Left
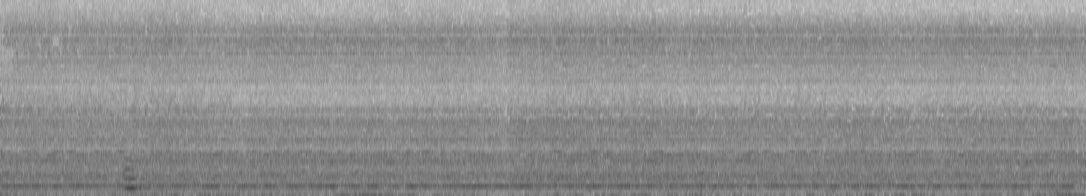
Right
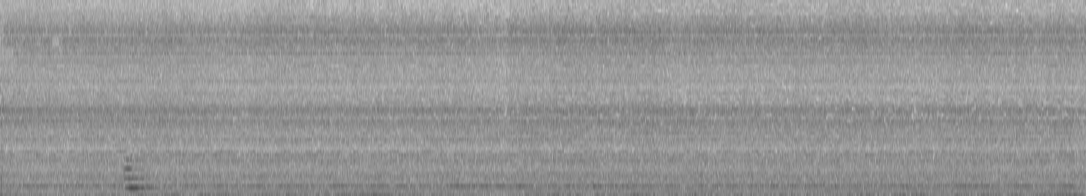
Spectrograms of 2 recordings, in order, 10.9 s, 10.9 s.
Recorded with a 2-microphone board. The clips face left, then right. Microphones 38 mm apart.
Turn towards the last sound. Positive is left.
turn(degrees=15)  # may be behind; listen again after turning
